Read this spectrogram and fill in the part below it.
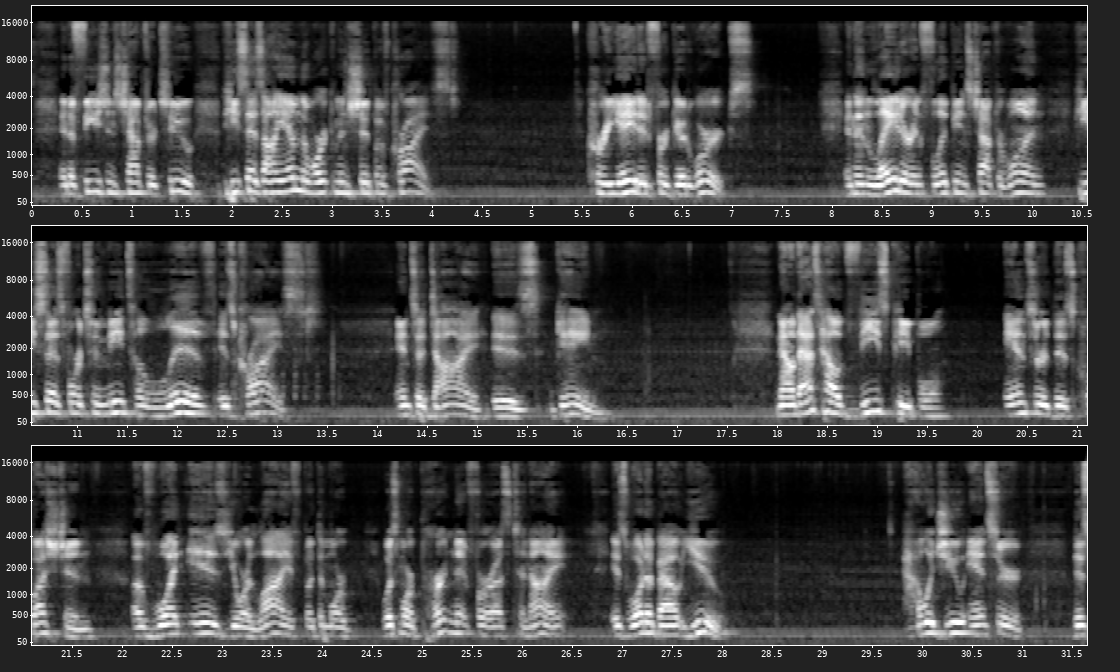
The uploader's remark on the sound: We apologize for the quality of the audio, as it was recorded outside.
